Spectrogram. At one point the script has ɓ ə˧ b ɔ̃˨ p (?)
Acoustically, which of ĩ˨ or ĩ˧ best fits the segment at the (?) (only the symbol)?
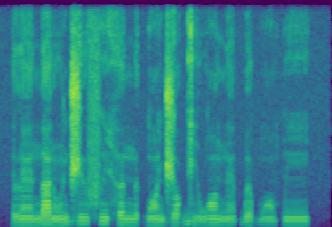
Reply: ĩ˧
